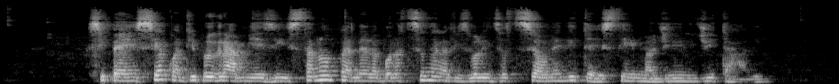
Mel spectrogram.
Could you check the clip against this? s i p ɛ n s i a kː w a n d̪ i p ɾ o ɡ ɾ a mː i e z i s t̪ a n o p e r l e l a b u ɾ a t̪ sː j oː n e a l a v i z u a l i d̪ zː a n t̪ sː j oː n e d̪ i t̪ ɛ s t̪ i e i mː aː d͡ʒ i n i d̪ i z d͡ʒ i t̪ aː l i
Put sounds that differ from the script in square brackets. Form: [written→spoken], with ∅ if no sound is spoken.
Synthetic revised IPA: s i p ɛ n s i a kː w a n [d̪→t̪] i p ɾ o ɡ ɾ a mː i e z i s t̪ a n o p e r l e l a b [u→o] ɾ a t̪ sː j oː n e a l a v i z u a l i d̪ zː a [n→∅] t̪ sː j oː n e d̪ i t̪ ɛ s t̪ i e i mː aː d͡ʒ i n i d̪ i [z→∅] d͡ʒ i t̪ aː l i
